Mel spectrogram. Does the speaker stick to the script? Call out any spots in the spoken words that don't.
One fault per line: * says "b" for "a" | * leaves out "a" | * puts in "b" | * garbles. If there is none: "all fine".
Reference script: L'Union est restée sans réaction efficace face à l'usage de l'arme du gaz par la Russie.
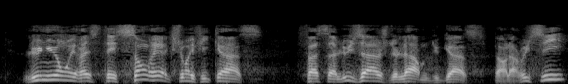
all fine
